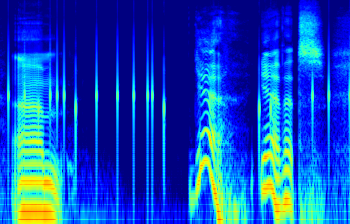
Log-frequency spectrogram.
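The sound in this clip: Mobile phone taps as someone texts: a quick run of short, sharp clicks, with a few more scattered later, sounding between bursts of people talking.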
